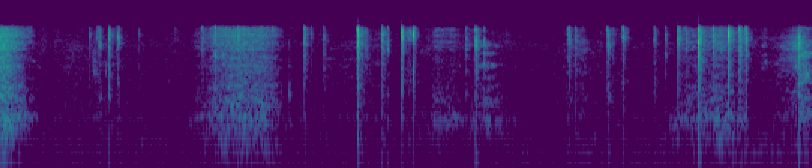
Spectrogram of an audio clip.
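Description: Computer keyboard typing in CorelDRAW, with bursts of quick, close clicking keystrokes separated by short pauses and a few sharper single key taps.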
